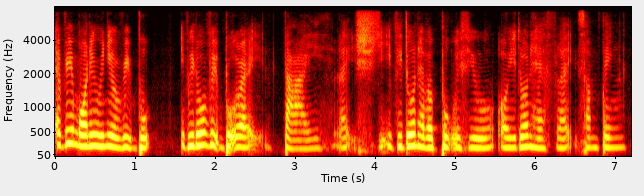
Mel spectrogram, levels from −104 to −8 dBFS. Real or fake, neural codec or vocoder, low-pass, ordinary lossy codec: fake; codec, 16 kHz, 4 kbps, FreqCodec, smaller model; 7.2 kHz; none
